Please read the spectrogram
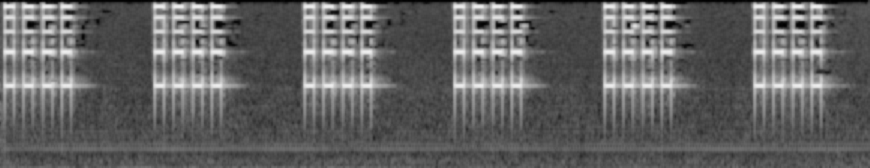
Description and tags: Timer alarm detector bleeping beeping
Sound of an alarm, timer or detector ringing. Bleeping four times in a pulse and then silence. Quiet background noise of a machine running.
alarm, alarm-clock, beep, bleep, clock, cooking, detector, digital, egg-timer, electronic, morning, radar, ring, ringing, timer, wake, wake-up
